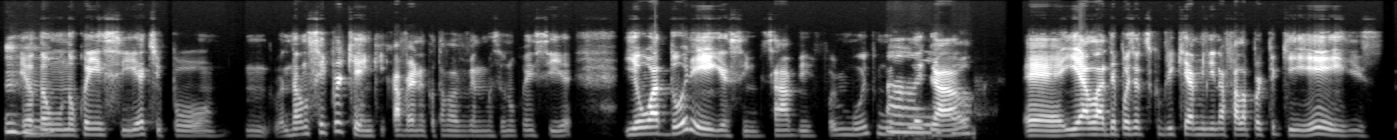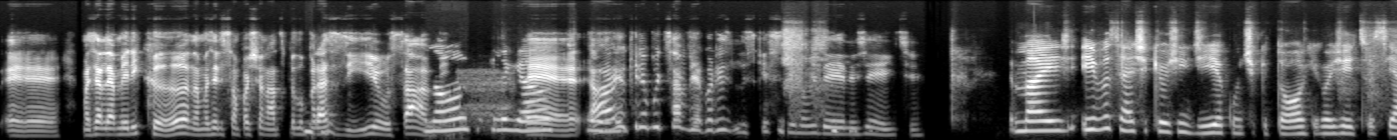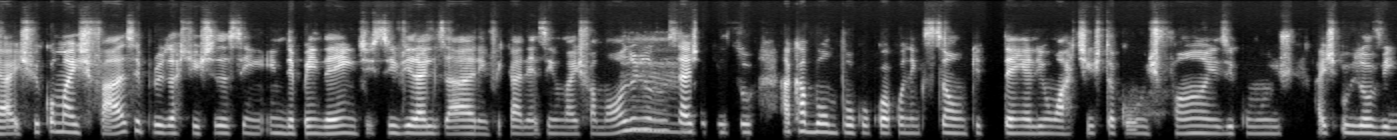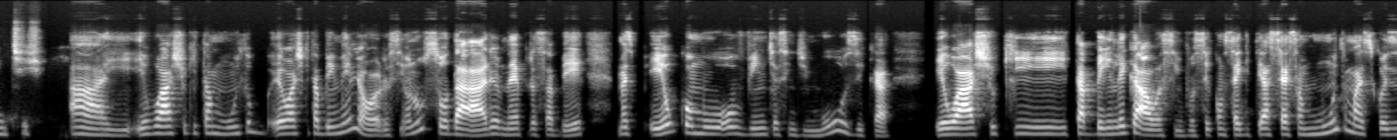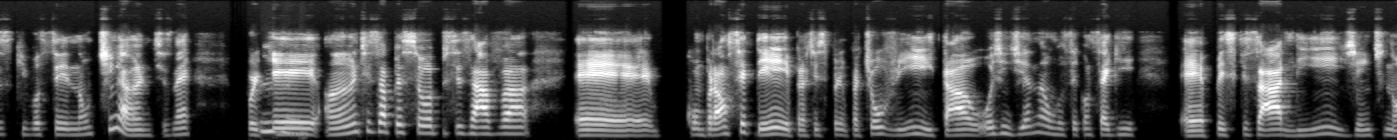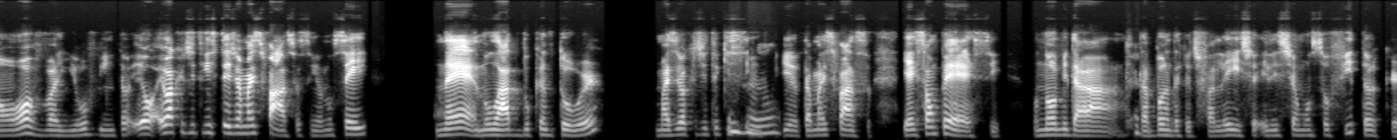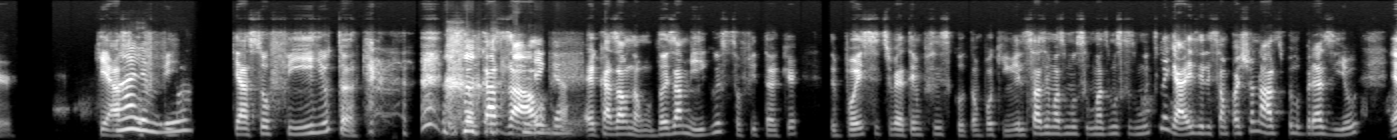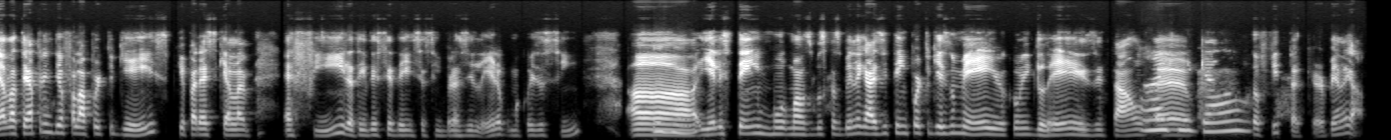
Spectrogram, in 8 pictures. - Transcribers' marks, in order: tapping; unintelligible speech; other background noise; laugh; dog barking; other noise; laugh; laugh
- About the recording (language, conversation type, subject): Portuguese, podcast, Como algumas músicas despertam lembranças fortes em você?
